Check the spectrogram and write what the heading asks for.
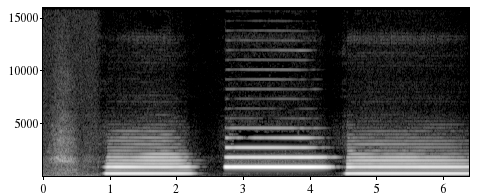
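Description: Clarinet playing three held, tongued notes: a throat-tone F, then the C a twelfth above it, then the F again. The fingering stays the same throughout, and the upper note is reached by changing voicing alone, without the register key.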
